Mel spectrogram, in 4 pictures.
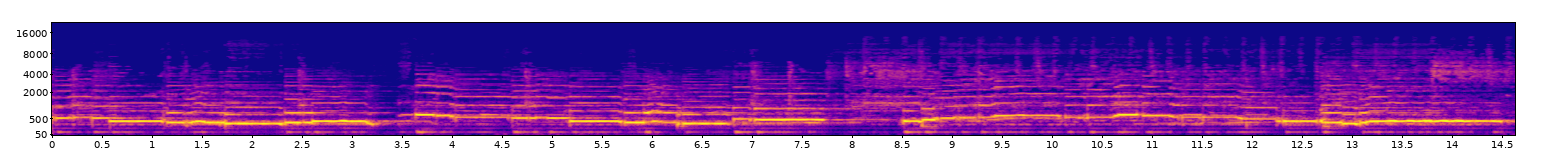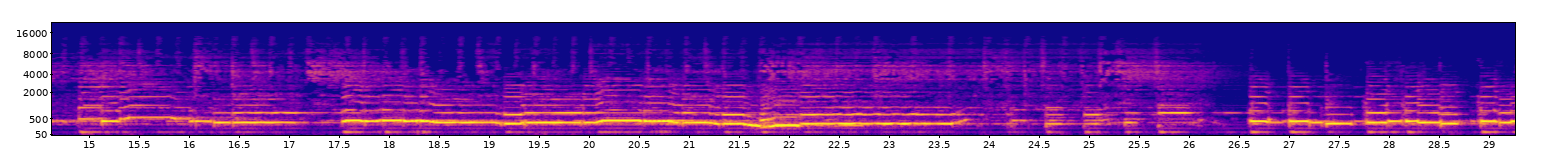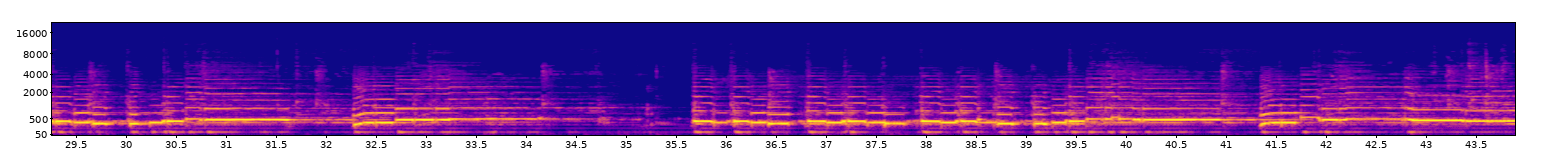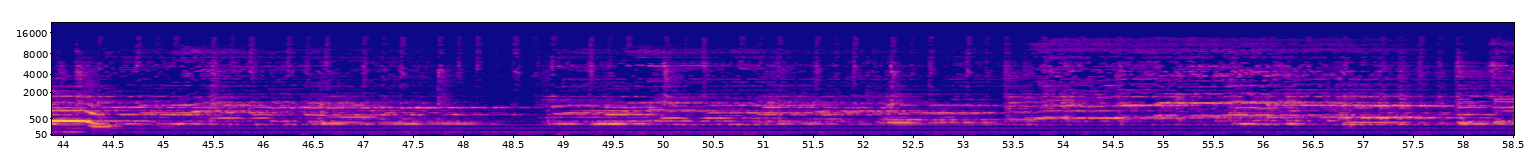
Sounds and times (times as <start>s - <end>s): Electric guitar: 0.0s - 58.5s.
